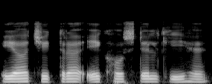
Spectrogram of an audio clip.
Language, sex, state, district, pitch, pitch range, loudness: Hindi, male, Assam, Kamrup Metropolitan, 130 Hz, 125-130 Hz, -16 LUFS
